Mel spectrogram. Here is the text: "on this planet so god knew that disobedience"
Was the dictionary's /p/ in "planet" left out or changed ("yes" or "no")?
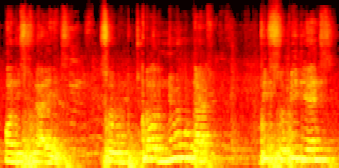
yes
